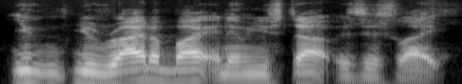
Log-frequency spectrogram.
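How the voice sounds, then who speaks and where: A man's voice: lowish voice, fast talker, darkish tone, no room sound. A man hosting a casual interview, speaking encouragingly and repeating himself for emphasis. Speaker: interview host. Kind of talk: casual conversation.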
